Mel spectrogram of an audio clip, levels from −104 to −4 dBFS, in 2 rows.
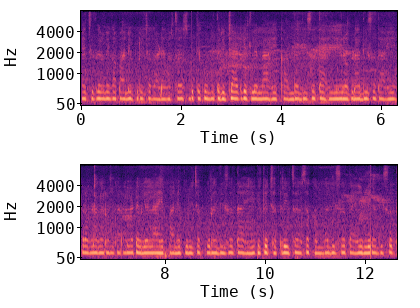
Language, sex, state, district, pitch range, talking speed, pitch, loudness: Marathi, female, Maharashtra, Sindhudurg, 200-210 Hz, 195 wpm, 205 Hz, -27 LUFS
